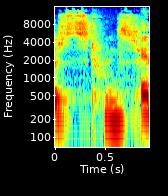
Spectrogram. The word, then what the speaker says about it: Twinsters: Okay, that is how you say it because I always see that on Netflix and I'm like, is it Twin Sisters or Twinsters? – It is literally so good.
